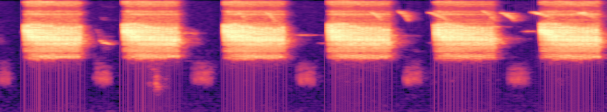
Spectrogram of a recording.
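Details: Asian pied starling delivering loud, harsh, buzzy rasps about every three quarters of a second, six in all, each followed by a short low note, as lure song for birds that have stopped singing.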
